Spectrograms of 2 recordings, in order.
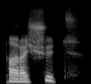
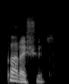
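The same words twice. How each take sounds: First: Parachute said as Turkish "pa-ra-şüt"; Turkish pronunciation. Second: Said in the usual way. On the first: Shown as a demonstration. Teacher giving learners the Turkish word, parachute as "paraşüt". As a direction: say parachute with a front rounded Ü at the end. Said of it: "The last vowel is Ü". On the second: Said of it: "And the next one is parachute".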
